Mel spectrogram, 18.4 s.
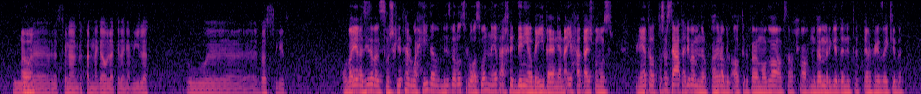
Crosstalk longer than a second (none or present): none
